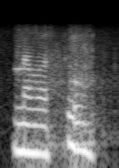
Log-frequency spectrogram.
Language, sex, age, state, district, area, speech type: Hindi, female, 60+, Uttar Pradesh, Ayodhya, rural, conversation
